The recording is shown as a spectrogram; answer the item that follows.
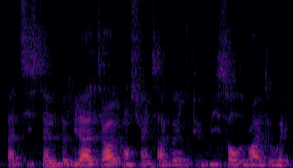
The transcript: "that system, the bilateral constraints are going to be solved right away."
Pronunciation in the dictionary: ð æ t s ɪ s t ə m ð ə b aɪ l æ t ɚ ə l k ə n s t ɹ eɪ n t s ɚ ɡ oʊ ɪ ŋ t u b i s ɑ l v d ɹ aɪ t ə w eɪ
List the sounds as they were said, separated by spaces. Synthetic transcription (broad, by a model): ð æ t s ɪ s t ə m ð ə b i l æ t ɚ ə l k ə s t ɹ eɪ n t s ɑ ɡ oʊ ɪ ŋ t u b i s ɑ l d ɹ aɪ t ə w eɪ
